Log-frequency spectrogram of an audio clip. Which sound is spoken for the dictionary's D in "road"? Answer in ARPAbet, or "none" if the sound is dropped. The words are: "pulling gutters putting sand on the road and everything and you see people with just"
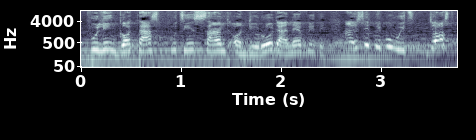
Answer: D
